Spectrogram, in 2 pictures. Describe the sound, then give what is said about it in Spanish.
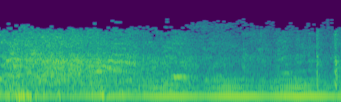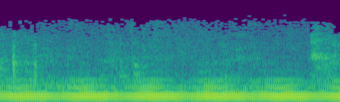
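A car engine drones with a steady low rumble throughout as the car is driven into a swamp, over a rough, churning noise and a few sharp knocks near the middle, loud. “Metí el auto en el pantano y me olvidé de salir.”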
